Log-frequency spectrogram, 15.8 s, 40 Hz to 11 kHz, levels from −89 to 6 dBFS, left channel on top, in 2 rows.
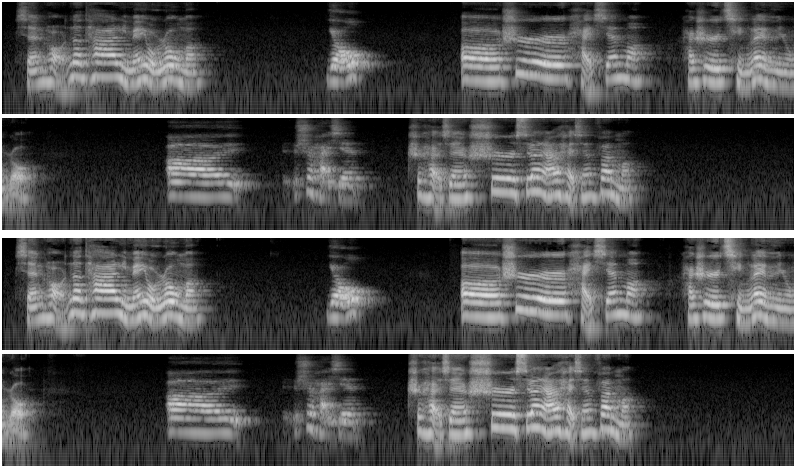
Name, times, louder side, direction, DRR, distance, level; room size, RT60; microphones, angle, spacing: voice 1, 0.2-2.0 4.6-6.4 6.8-8.2 12.0-14.3, right 4 dB, 30° right, 0.4 m, -19 dB
voice 2, 3.2-3.6 9.6-10.3 10.8-11.5, equal, 15° left, 2.3 m, -21 dB
6.0 x 5.0 x 3.7 m
head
